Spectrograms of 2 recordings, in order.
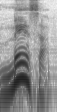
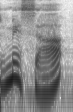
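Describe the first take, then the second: First: The stress is on the first syllable. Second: The stress is on the second syllable. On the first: The speaker calls it right. "el acento lo lleva en la sílaba me" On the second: The speaker calls it wrong. "Si lo llevara en la sílaba sa"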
